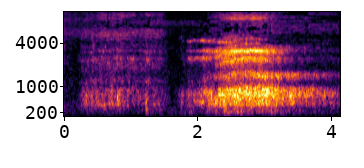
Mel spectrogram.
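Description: A person breathing audibly close to the microphone: a faint breath in the first second or so, then a longer, louder breath of about two seconds.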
